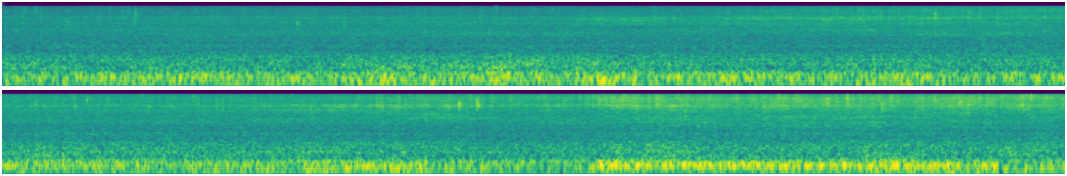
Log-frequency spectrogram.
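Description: Heavy rain pelting a wet asphalt road, a dense steady hiss of drops with a low rumble underneath. About three-quarters of the way through, the downpour and the rumble both grow louder.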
